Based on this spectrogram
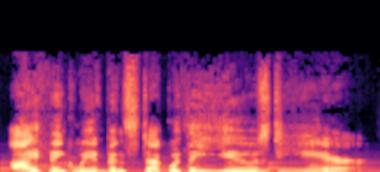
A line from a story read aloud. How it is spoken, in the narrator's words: she shouts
